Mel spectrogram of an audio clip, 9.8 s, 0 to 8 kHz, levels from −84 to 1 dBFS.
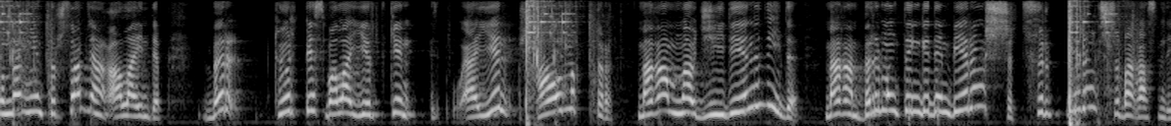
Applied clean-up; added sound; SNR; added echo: neural mask model RNNoise.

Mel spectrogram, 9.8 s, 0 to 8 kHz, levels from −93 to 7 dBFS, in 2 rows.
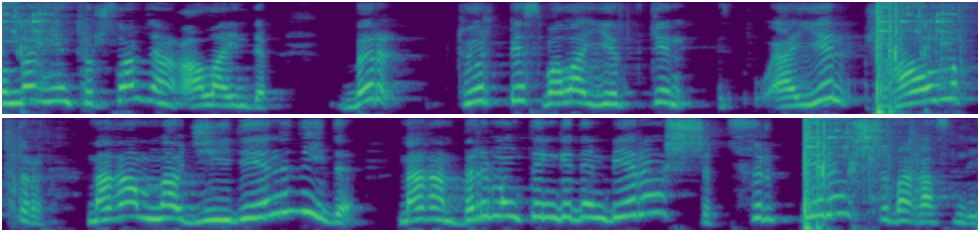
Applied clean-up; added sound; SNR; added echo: classical method Wiener filter.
